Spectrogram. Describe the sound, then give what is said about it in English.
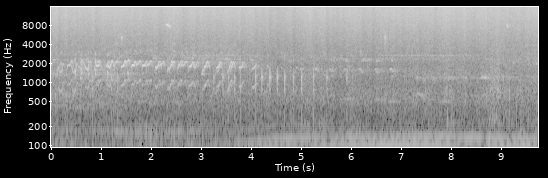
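An excited wild turkey gobbler gobbles far off with a rapid, rattling, warbling call early on. A steady low motor-like hum then carries on alone. “She's got a gobbler way far out, all excited.”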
